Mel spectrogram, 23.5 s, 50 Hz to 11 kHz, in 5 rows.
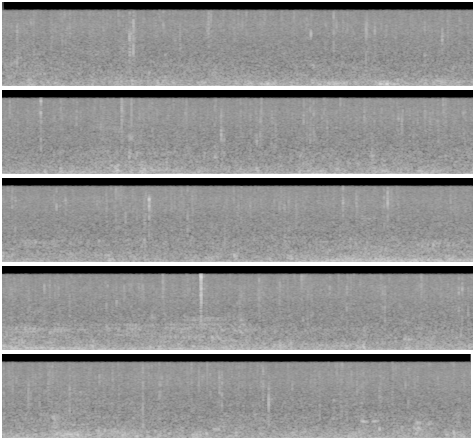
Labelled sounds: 15.9	16.3	water noise, 1.2 to 1.4 kHz

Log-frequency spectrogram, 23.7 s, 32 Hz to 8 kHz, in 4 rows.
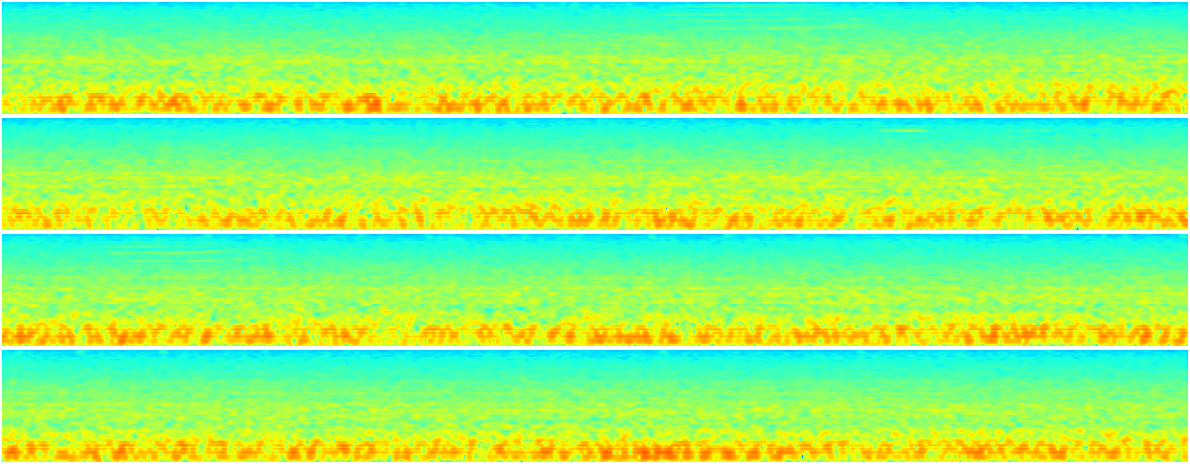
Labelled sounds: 12.3	13.1	killer whale, southern resident, 2.0 to 5.2 kHz

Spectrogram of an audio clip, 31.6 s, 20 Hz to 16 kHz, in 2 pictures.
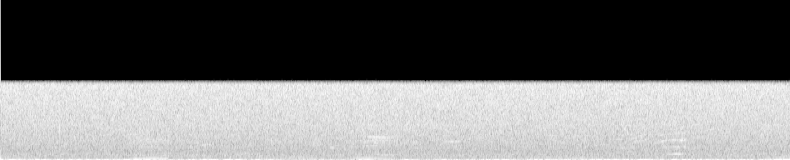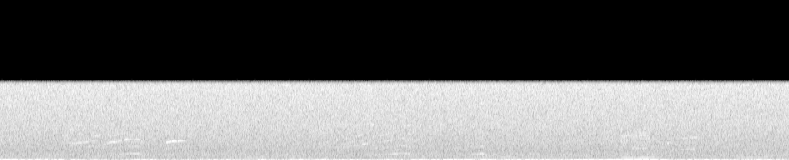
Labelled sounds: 4.0	4.2	humpback whale, 1.5 to 1.7 kHz
7.3	7.9	humpback whale, 1.4 to 2.4 kHz
8.9	9.2	humpback whale, 1.8 to 2.0 kHz
13.1	13.6	humpback whale, 1.8 to 2.1 kHz
17.1	18.6	humpback whale, 1.4 to 2.1 kHz
19.1	19.5	humpback whale, 1.7 to 2.0 kHz
22.9	23.2	humpback whale, 1.5 to 1.8 kHz
28.2	29.7	humpback whale, 1.1 to 2.7 kHz

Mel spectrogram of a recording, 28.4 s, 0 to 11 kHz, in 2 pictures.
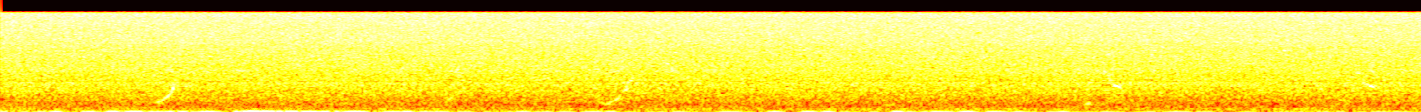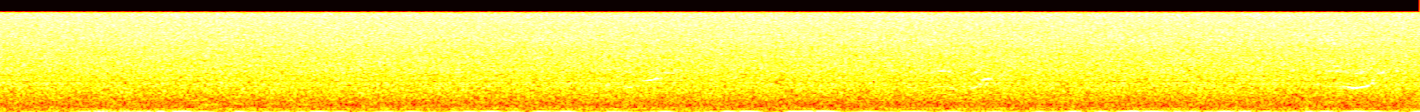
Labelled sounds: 20.6	20.8	humpback whale, 0.80 to 0.99 kHz

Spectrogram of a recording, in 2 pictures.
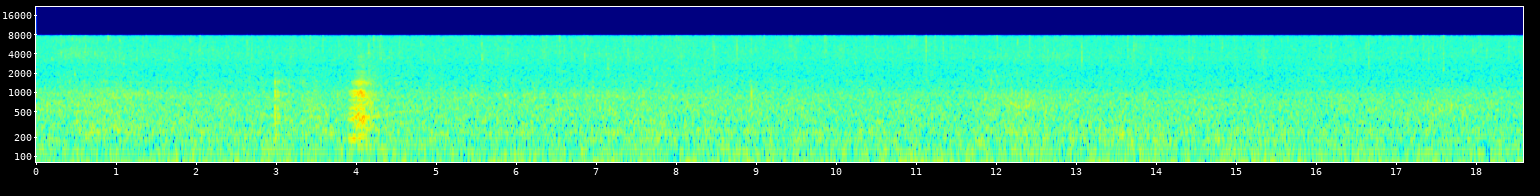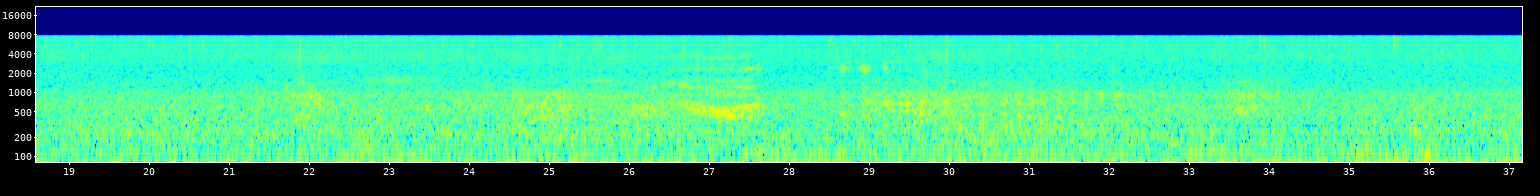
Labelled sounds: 3.9	4.2	croaking sound likely from a nearby submerged object, 0.84 to 1.5 kHz

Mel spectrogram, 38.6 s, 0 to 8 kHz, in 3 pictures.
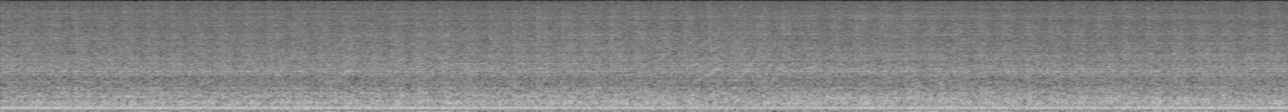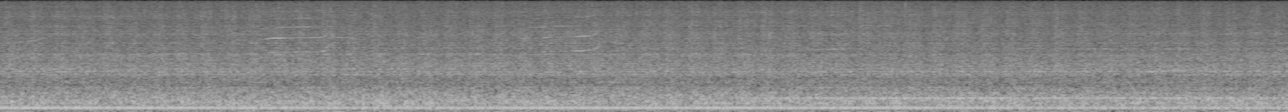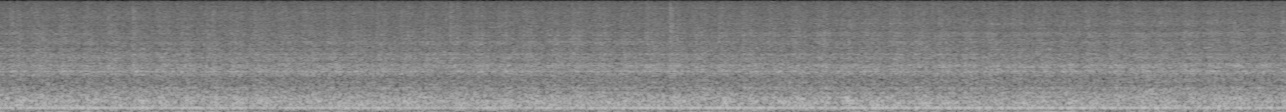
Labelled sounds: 15.5	16.1	killer whale, southern resident, 2.9 to 4.1 kHz

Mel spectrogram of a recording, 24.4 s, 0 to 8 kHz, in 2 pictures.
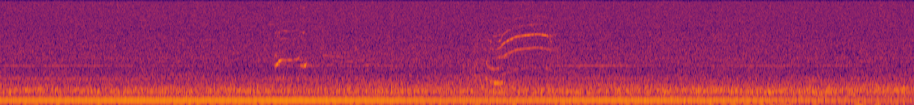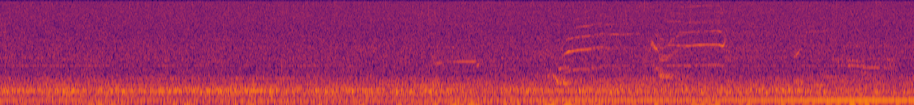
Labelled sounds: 3.5	4.5	killer whale, 0.50 to 6.9 kHz
6.2	7.4	killer whale, southern resident, J pod, call S44, 0.29 to 7.8 kHz
17.9	18.9	killer whale, 0.76 to 2.8 kHz
19.5	22.0	killer whale, southern resident, 0.44 to 7.3 kHz
22.7	23.3	killer whale, 0.95 to 4.0 kHz
23.3	24.2	killer whale, southern resident, J pod, call S04, 0.52 to 3.2 kHz

